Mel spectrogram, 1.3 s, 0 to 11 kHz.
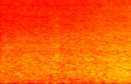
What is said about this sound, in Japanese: まあこれあの僕の声を聞くよりねこの自然の波の音をねぜひとも聞いてほしいなっていう、えー、感じなんで、えー、ちょっと1分ぐらいね何も喋らないような、ええー、ちょっと放送事故じゃないですけど、まあ、あえて何も喋らない時間をねちょっと作りたいと思います。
